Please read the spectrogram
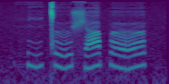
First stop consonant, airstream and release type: click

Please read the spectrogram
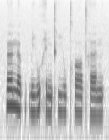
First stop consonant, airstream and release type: plain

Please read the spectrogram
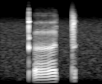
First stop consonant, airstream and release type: ejective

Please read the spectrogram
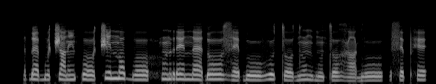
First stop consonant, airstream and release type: implosive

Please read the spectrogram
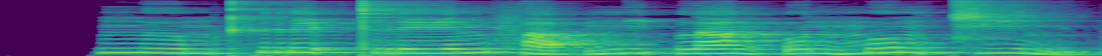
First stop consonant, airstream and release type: aspirated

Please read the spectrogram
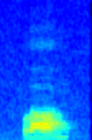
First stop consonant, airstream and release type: plain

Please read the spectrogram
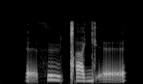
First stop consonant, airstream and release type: click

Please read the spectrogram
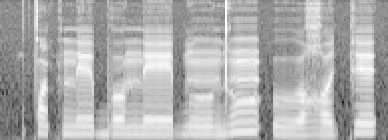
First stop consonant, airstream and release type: plain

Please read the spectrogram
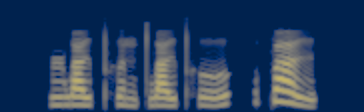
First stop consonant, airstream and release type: aspirated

